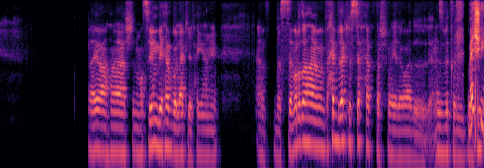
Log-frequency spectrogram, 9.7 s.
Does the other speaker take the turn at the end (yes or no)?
yes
